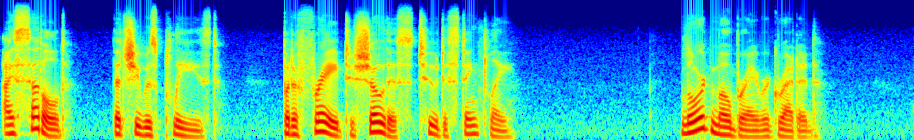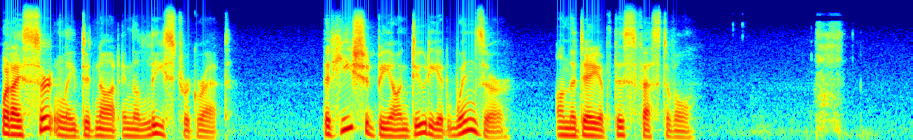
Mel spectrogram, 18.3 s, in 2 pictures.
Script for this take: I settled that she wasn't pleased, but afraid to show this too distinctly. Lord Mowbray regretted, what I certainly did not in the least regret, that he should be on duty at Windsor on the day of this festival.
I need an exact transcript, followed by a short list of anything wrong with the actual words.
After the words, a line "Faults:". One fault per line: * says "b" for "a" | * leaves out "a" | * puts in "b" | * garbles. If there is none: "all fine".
I settled that she was pleased, but afraid to show this too distinctly. Lord Mowbray regretted, what I certainly did not in the least regret, that he should be on duty at Windsor on the day of this festival.
Faults:
* says "was" for "wasn't"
